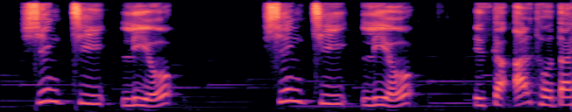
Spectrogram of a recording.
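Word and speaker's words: 星期六: Spelling note कीजिए, XINGQILIU। एक बार फिर सुनिए, XINGQILIU। ध्वनिवादन सुनिए, शिंगची लियो, शिंगची लियो, शिंगची लियो।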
